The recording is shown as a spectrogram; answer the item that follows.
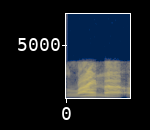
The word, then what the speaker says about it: Lima: I was raised in a town in the northwest called Lima, Ohio, spelled like the Lima bean.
